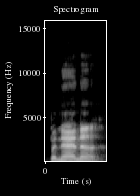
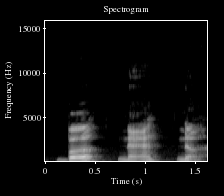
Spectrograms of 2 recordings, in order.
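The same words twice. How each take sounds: First: Said in the usual way. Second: "Banana" slowly broken into ba, na, na; syllable by syllable. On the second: Shown as a demonstration. Teacher counting sounds in banana, syllable by syllable. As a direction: sound out "Banana" in three slow, separate beats. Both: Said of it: "three sounds when you pronounce it".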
